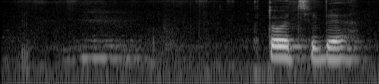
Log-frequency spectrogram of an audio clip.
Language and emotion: Russian, neutral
